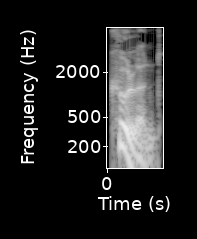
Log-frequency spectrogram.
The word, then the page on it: coolant: anglais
